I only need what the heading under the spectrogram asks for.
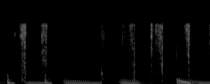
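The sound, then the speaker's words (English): Brisk shuffling of a deck of oracle cards: a few quick papery riffling bursts with soft thumps from the cards, fairly quiet and with short pauses between them. “let's get the 40 Servants Oracle. Ooh, these cards are jumping too.”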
